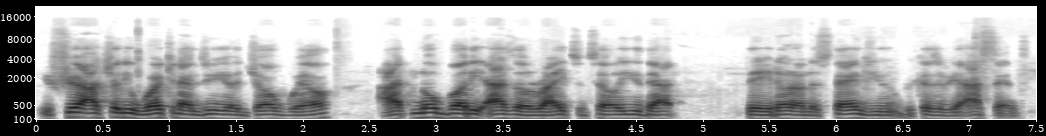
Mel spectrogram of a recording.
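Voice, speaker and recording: Low-voiced Nigerian man, dry sound. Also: steady tone, normal speed, darkish tone, no echo, highs cut off. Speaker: panelist. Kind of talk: casual discussion.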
